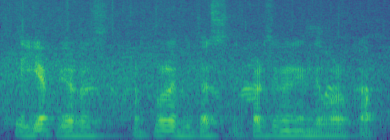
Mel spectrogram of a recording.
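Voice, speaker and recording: Speech comes at a very fast pace amid noticeable background noise and audible room echo. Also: man. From Indonesia. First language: Indonesian. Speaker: game streamer. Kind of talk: casual chat. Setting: live stream.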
